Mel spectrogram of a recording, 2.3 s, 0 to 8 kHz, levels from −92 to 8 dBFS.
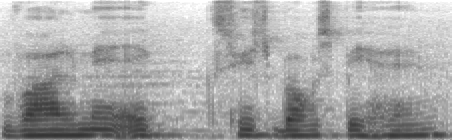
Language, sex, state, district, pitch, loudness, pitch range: Hindi, male, Arunachal Pradesh, Papum Pare, 110 Hz, -19 LUFS, 110-115 Hz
